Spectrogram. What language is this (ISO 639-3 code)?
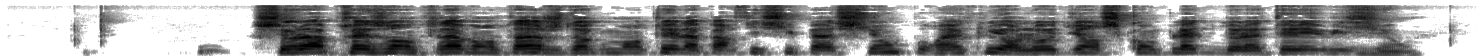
fra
